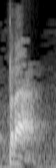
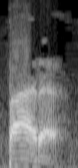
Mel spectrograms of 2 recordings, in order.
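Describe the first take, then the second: First: The word is shortened to one syllable, pra. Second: The word is said fully with two syllables. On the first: "distorcê-la para ficar pra" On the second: "Você tem que começar aprendendo a palavra para"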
